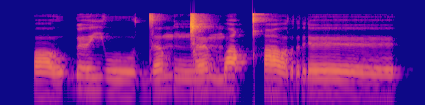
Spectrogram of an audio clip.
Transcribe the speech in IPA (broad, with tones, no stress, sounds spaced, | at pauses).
ɔ˨˩˦ u̯ ɠ ø˥ j uː˧˩ d ə˧˥˧ m ŋ͡ǀ œ˧˥˧ m ɔ˥ qʰ ɔ˥˩ r øː˥˩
